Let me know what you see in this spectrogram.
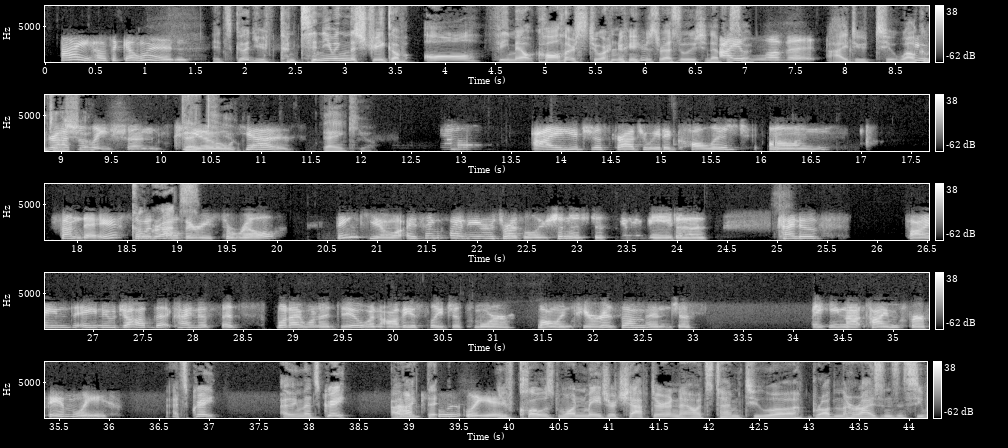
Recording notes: Listeners (and a couple special guests) called in for a series of brief one minute calls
